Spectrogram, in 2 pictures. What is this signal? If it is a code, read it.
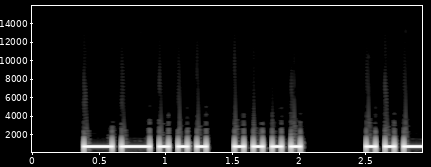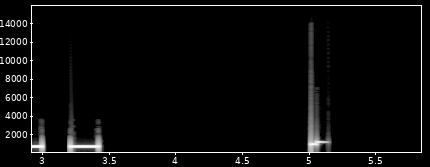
Morse code, heard as a keyed tone, about 17 wpm, 700 Hz. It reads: 7H UT
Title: Winter Field Day Exchanges Encore 17wpm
